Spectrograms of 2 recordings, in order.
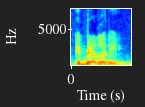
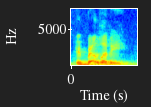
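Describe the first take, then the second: Both takes have the same delivery.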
